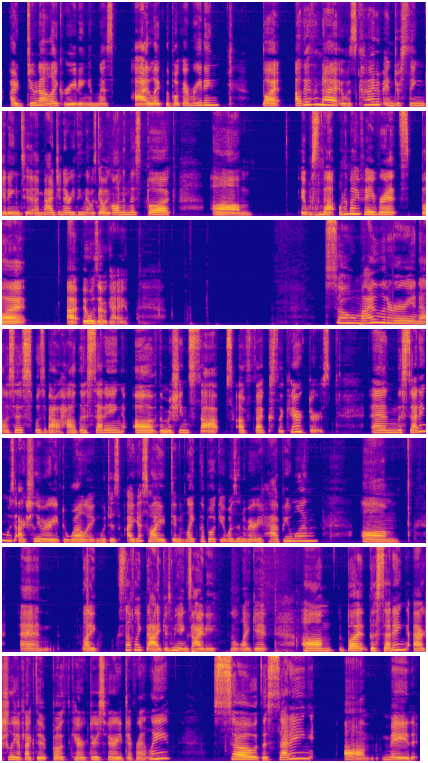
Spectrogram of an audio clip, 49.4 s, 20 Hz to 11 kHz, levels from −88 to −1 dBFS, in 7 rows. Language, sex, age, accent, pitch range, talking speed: English, female, 20-39, American, 205-260 Hz, 135 wpm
